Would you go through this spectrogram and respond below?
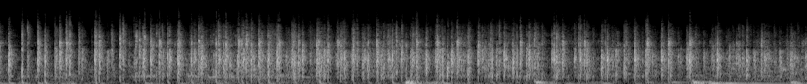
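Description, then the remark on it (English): Loud, sustained applause from a large crowd, a dense wash of many hands clapping steadily for several seconds with no break, welcoming the Vice President of the United States, Hubert Humphrey. “Won't you please welcome, ladies and gentlemen, we have a big crowd here, the Vice President of the United States, Hubert Humphrey.”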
